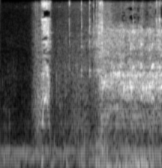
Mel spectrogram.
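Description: Spinning reel being cranked to reel in a hooked fish: a fast, zipper-like rasping whir made of fine clicks that builds up over the second half, after a brief sudden swish about half a second in. A faint low steady hum runs underneath.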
